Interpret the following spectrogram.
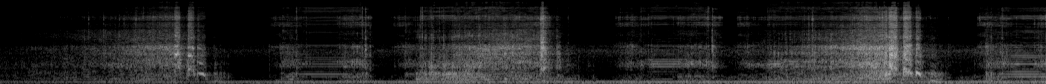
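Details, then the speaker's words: Lionel model train armature motor whirs and clatters over track joints with a thin rising squeal; dry motor bearings/gears needing a little oil in the reservoir and on the armature shaft. "If you're getting a squealing noise from your engine, most likely the armature motor needs to be oiled."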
